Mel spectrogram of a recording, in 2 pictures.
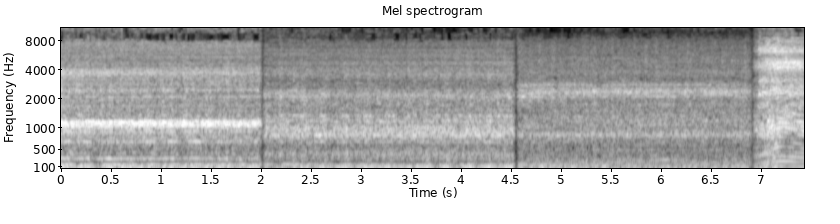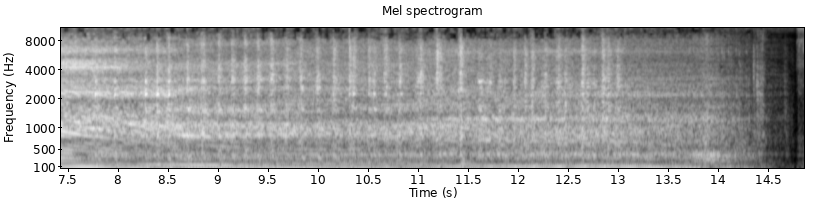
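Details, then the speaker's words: Rebuilt 2000 Kawasaki Ultra 150 jet ski, 1200 slant three-cylinder two-stroke, motor and jet pump rebuilt by marine mechanic, first start after storage: crisp idle, clean rev blip falling back evenly, then shutdown; healthy, strong-running motor. "Man, this thing sounds phenomenal, awesome, every word you could think of."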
